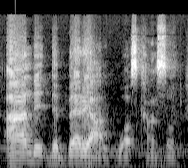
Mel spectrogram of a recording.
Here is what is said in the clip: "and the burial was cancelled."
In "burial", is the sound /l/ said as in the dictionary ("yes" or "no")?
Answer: yes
